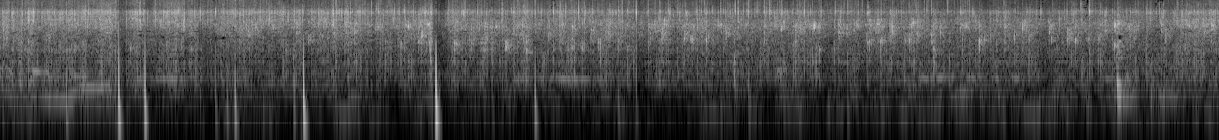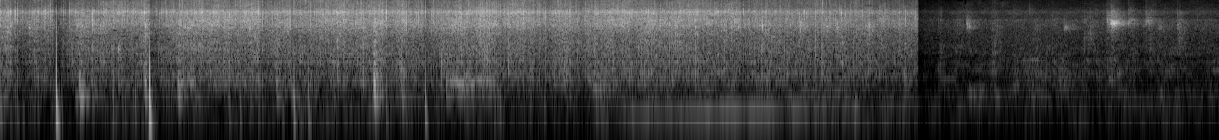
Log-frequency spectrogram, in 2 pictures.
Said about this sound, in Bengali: করলা ভাজি করবো তো তেল দিই।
